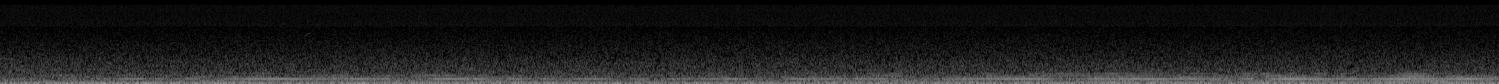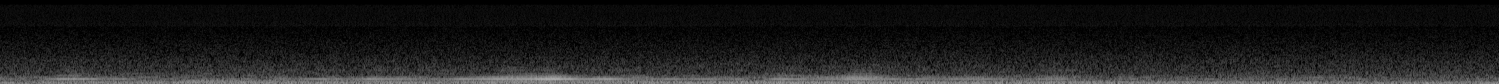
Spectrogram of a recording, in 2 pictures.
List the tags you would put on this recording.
Soundscapes > Nature
XY
Gergueil
Zoom
France
field-recording
Cote-dor
Night
forrest
D104
H1n
Stag
forest
21410
country-side
2025
brame
Nature
late-evening
September
owl

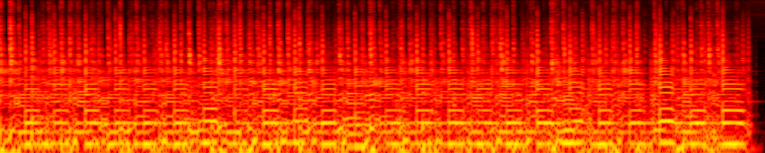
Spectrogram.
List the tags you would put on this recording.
Instrument samples > String
electric
mellow
rock
charvel
oneshots
plucked
loops
funk
pluck
slide
loop
riffs
blues
fx
bass

